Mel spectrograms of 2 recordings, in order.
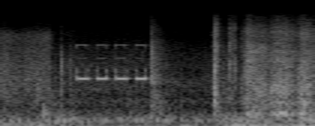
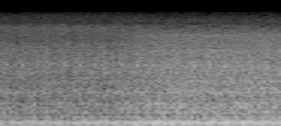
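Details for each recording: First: Nissan Rogue before ignition coil and spark plug replacement, pending code calling for new coil and plug; door chime, then cranks into a lumpy, stumbling idle with uneven low beat; misfire from faulty coils and plugs. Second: Nissan Rogue idling after ignition coil and spark plug replacement, no check engine light, some oil burning off; steady even idle, smooth low hum, no misfire stumble or ticking; normal, second cylinder to be monitored for oil.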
